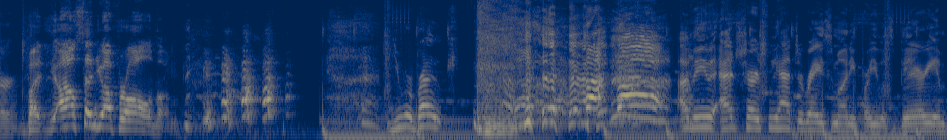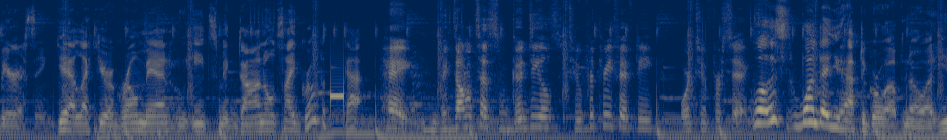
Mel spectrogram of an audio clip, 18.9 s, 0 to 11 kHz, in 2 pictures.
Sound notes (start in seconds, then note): 1.9 and crew laugh; 4.8 all laugh; 12.6 beep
